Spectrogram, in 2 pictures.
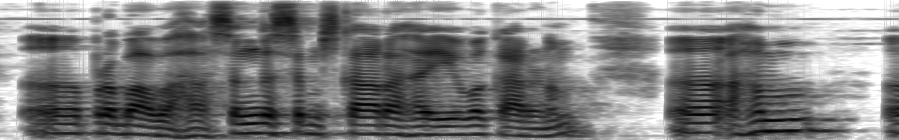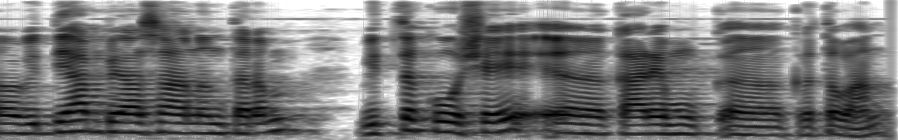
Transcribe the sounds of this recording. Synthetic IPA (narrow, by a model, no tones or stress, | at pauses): pɾɐbʱaːʋɐɦɐ̆sɐŋɡɐsjɐmskaːɾɐɦɐeːʋɐkaːɾɐɳɐm | ɐ̰ɦɐm | ʋid̪jaːbʱjaːsaːnɐnt̪ɐɾɐmʋit̪ːɐkoːʂeːkaːɾjɐmkɾɪt̪ɐʋaːn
